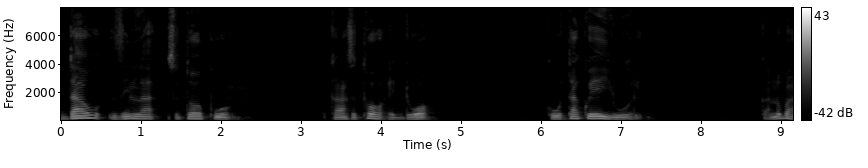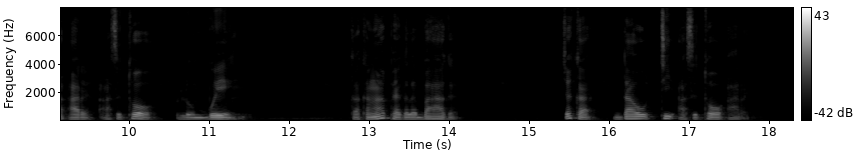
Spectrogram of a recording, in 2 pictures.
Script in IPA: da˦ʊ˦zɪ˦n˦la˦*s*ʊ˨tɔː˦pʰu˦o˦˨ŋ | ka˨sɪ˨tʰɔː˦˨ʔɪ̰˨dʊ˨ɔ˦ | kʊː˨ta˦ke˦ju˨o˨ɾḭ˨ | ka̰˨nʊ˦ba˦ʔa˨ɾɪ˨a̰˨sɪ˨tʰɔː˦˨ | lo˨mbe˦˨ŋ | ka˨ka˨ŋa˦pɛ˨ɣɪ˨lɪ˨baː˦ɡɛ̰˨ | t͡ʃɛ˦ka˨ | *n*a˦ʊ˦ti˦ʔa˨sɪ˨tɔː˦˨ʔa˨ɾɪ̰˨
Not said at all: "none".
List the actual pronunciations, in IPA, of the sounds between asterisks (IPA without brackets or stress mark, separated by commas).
s, d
